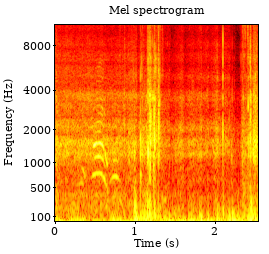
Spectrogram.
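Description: Water splashes hard against a raft.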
